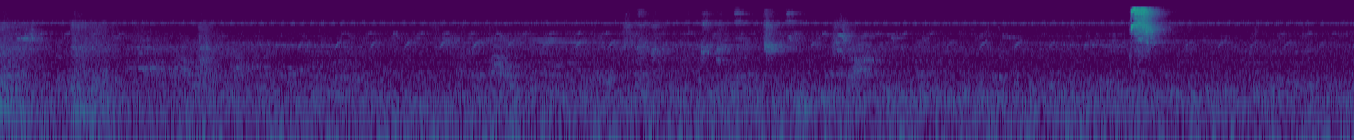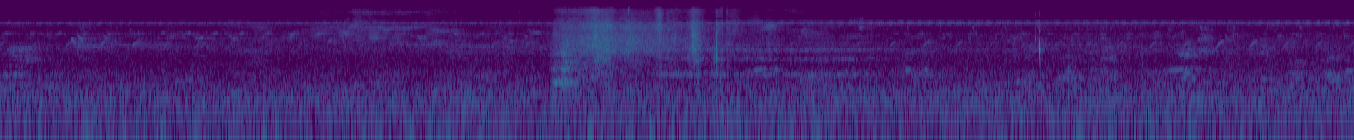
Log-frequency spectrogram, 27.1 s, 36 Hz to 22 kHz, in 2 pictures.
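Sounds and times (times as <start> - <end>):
faint bird calls: 11.3 - 11.8.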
